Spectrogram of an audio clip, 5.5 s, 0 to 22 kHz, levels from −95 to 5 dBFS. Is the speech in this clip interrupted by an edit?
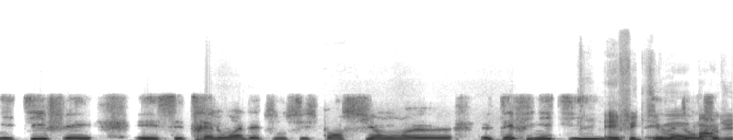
no; 0 cuts

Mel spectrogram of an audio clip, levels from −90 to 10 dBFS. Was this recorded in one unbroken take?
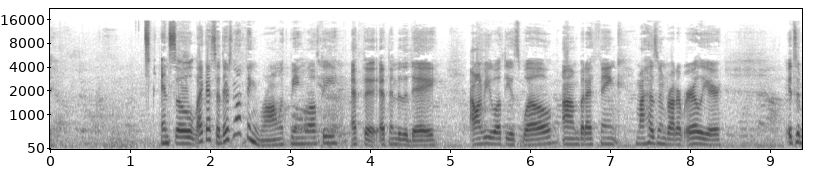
yes; 0 cuts

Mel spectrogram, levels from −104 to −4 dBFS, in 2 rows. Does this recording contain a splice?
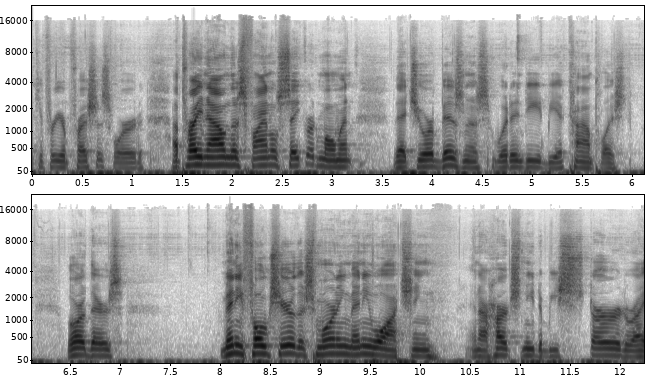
no; 0 cuts

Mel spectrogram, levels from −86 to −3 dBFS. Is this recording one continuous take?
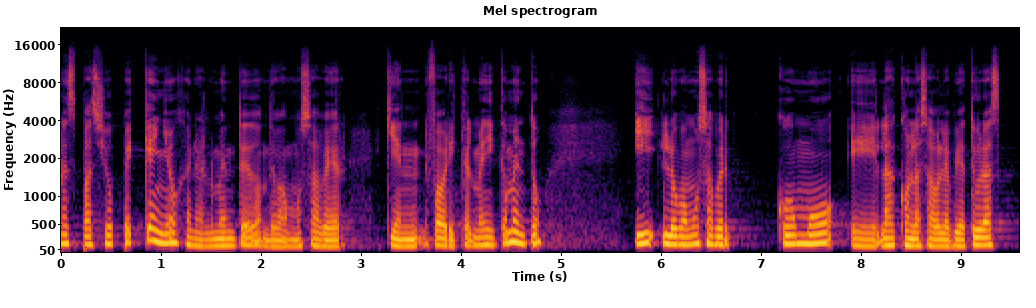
yes; 0 cuts

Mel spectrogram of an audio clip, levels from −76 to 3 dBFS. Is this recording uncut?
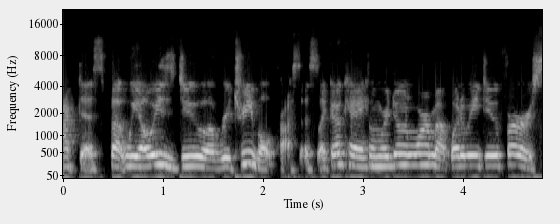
no; 1 cut; at 3.0 s

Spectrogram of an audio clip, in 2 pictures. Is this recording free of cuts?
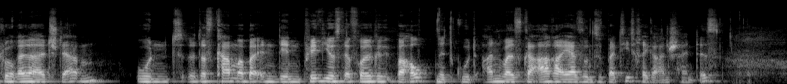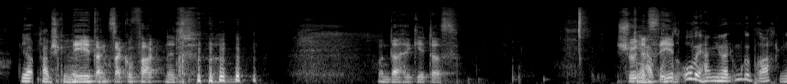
no; 3 cuts; at 1.2 s, 8.2 s, 14.6 s

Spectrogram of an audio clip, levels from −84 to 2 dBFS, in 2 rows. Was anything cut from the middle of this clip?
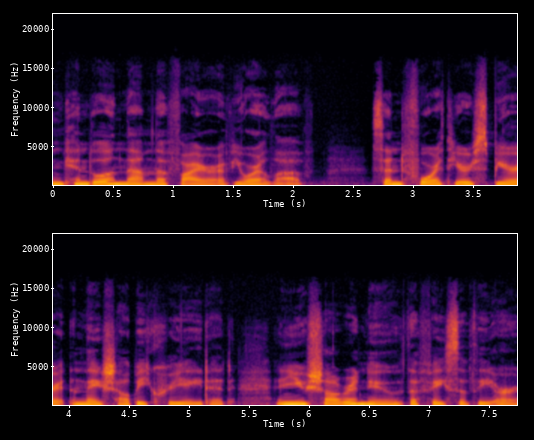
no; 0 cuts

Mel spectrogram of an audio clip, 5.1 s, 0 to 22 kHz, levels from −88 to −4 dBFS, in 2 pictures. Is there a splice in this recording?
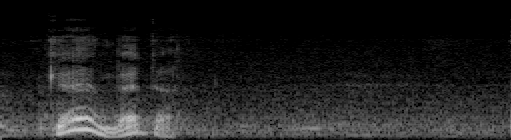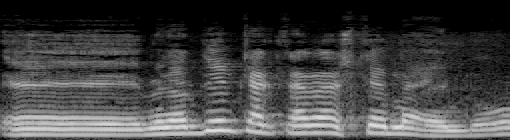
no; 0 cuts

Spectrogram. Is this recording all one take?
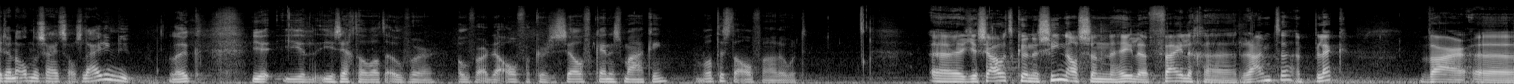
no; 1 cut; at 6.9 s

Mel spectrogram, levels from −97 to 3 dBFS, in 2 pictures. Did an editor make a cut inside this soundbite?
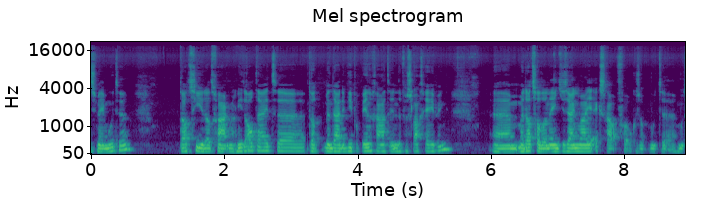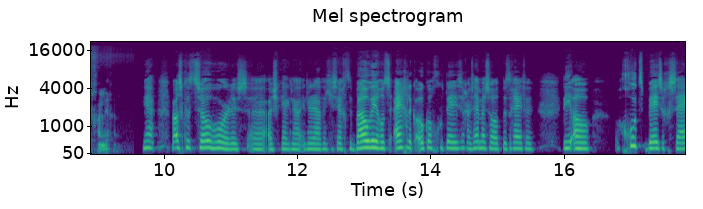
no; 0 cuts

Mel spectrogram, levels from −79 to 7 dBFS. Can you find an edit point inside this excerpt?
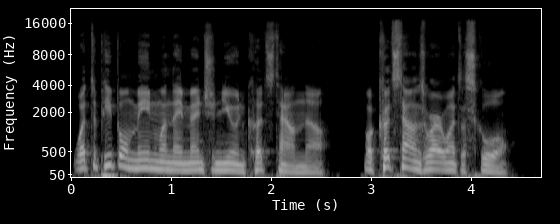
no; 0 cuts

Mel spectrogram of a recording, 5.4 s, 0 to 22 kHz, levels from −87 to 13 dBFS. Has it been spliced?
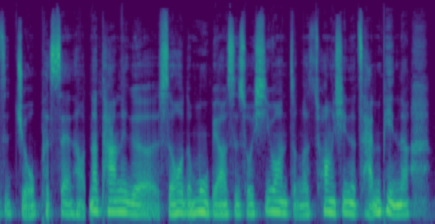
no; 0 cuts

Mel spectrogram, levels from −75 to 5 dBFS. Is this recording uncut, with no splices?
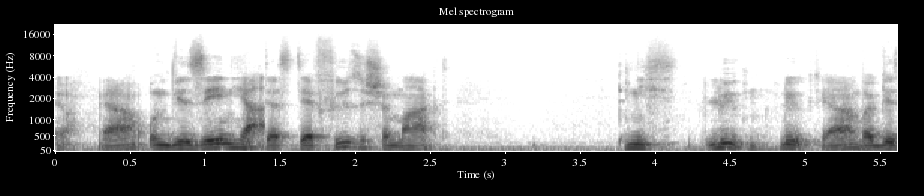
no; 2 cuts; at 1.4 s, 3.8 s

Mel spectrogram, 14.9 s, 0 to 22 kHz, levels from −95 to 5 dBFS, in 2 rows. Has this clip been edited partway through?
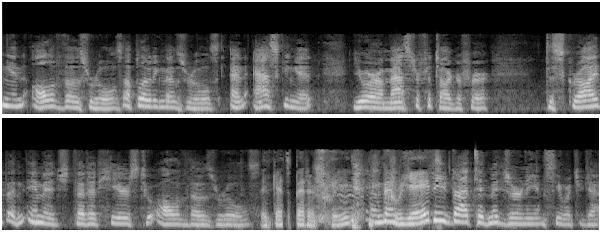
yes; 2 cuts; at 10.7 s, 12.0 s

